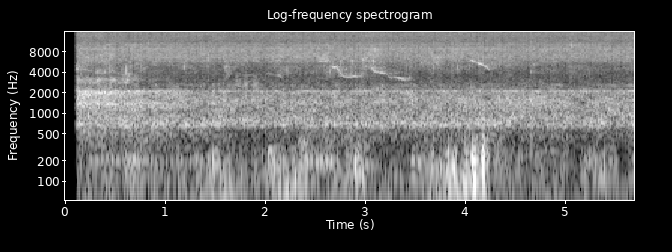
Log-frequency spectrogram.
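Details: Leopard in mating season at Mala Mala: short low rough growling bursts, loudest near the fourth second, over a steady engine-like hum, with faint thin bird chirps high above.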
